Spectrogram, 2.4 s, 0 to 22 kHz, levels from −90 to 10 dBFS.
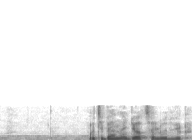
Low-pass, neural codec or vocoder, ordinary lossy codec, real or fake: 5.4 kHz; codec, 16 kHz, 4 kbps, FreqCodec, larger model; MP3, 32 kbps; fake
